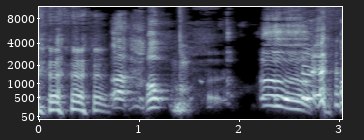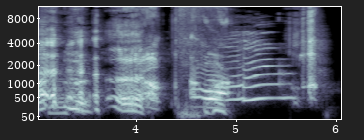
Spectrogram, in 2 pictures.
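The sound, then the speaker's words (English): A string of loud, drawn-out belches with a groaning, moaning quality and wavering pitch, coming in quick bursts with a brief pause partway through. “Just farting and belching and like just I love it.”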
